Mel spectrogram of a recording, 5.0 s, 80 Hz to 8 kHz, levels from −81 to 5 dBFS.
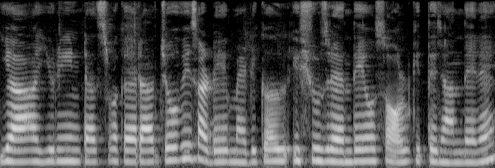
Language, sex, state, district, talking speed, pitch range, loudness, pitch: Punjabi, female, Punjab, Fazilka, 195 wpm, 195-205 Hz, -16 LUFS, 200 Hz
